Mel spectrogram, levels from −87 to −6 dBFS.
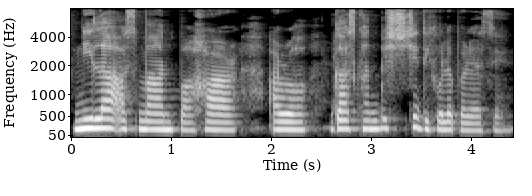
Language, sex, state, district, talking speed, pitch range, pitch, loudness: Nagamese, female, Nagaland, Kohima, 150 wpm, 180-205 Hz, 185 Hz, -16 LUFS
